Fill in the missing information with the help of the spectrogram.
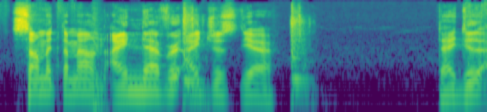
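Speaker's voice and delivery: ordinary delivery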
